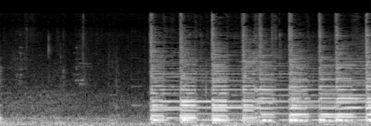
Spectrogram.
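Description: Solid-wood cutaway steel-string acoustic guitar. A chord rings out and fades for the first couple of seconds, then playing picks up again about halfway through with loud chords struck several times a second.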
